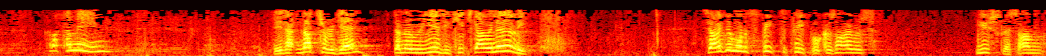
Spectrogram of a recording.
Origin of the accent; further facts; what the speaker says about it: England, United Kingdom; I'm English. Stiff upper lip.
